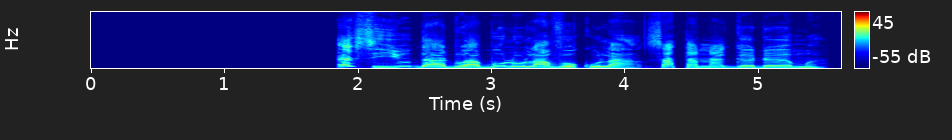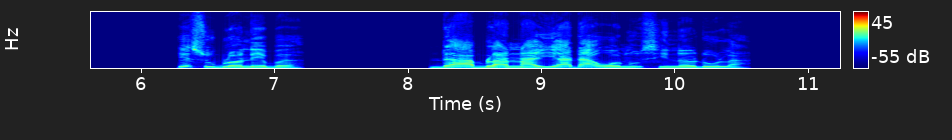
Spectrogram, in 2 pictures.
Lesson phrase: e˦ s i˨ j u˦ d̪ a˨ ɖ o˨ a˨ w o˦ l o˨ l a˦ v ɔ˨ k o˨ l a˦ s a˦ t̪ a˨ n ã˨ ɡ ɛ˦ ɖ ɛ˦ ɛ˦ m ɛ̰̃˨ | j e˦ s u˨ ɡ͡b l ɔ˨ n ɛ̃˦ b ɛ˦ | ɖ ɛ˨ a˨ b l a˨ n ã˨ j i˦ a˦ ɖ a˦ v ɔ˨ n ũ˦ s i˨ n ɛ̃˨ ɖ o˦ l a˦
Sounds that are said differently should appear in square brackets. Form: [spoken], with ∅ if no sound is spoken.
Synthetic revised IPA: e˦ s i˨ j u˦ d̪ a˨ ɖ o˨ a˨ [b] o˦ l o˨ l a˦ v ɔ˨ k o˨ l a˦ s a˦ t̪ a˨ n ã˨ ɡ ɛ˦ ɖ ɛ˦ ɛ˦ m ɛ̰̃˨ | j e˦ s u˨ ɡ͡b l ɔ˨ n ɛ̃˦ b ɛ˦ | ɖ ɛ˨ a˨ b l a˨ n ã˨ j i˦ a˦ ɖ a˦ [w] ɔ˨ n ũ˦ s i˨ n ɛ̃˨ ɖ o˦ l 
